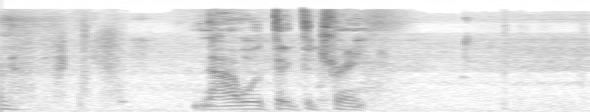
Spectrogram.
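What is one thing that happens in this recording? A man answers calmly, close by.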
